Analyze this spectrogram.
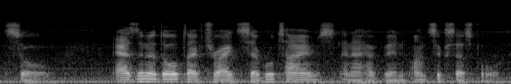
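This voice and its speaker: An American accent with audible room echo. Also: man. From South Texas. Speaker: listener telling own story. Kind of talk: self-recorded storytelling.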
